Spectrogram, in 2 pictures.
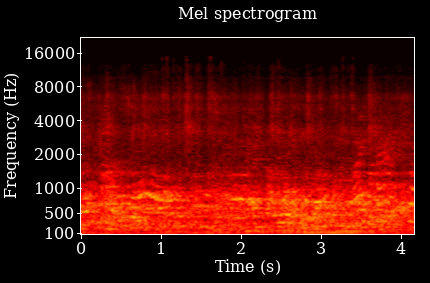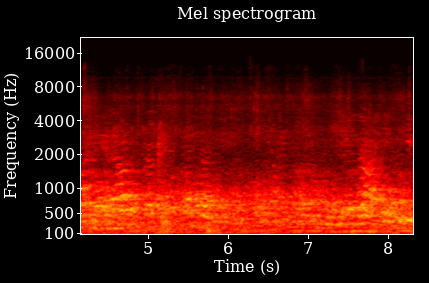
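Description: A 7x7 speed cube being turned fast by hand: a quick, uneven run of plastic clicks and clacks from its layers. There is a murmur of voices behind it.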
